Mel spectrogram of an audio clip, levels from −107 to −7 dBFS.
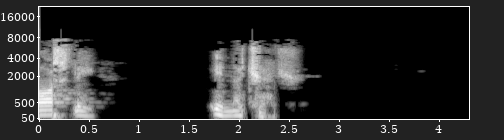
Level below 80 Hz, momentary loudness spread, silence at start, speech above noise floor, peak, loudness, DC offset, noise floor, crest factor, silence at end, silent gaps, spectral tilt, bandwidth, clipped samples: -52 dBFS; 15 LU; 0 s; over 74 dB; 0 dBFS; -17 LUFS; under 0.1%; under -90 dBFS; 20 dB; 1.7 s; 0.87-1.66 s; -3.5 dB/octave; 8 kHz; under 0.1%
